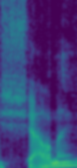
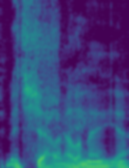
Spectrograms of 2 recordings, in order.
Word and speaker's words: Chalamet: I think that Timothy Chalamet, is that how you say it? Or Chalamet, but I think it's Chalamet.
